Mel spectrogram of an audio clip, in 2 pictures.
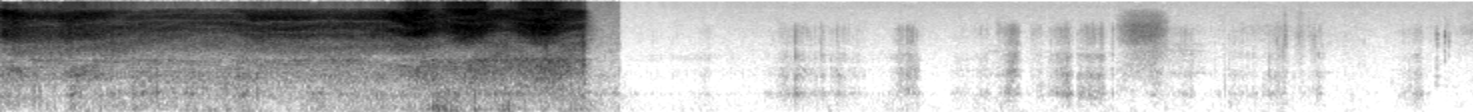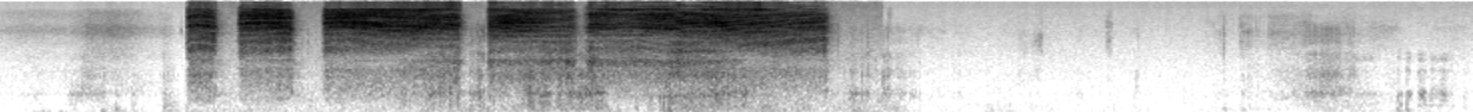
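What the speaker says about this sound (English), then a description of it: "Now I'm going to glue oh no, sprayed myself." A spray adhesive can sprays in loud hissing bursts, one long blast then a series of short ones, with quiet pauses between.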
